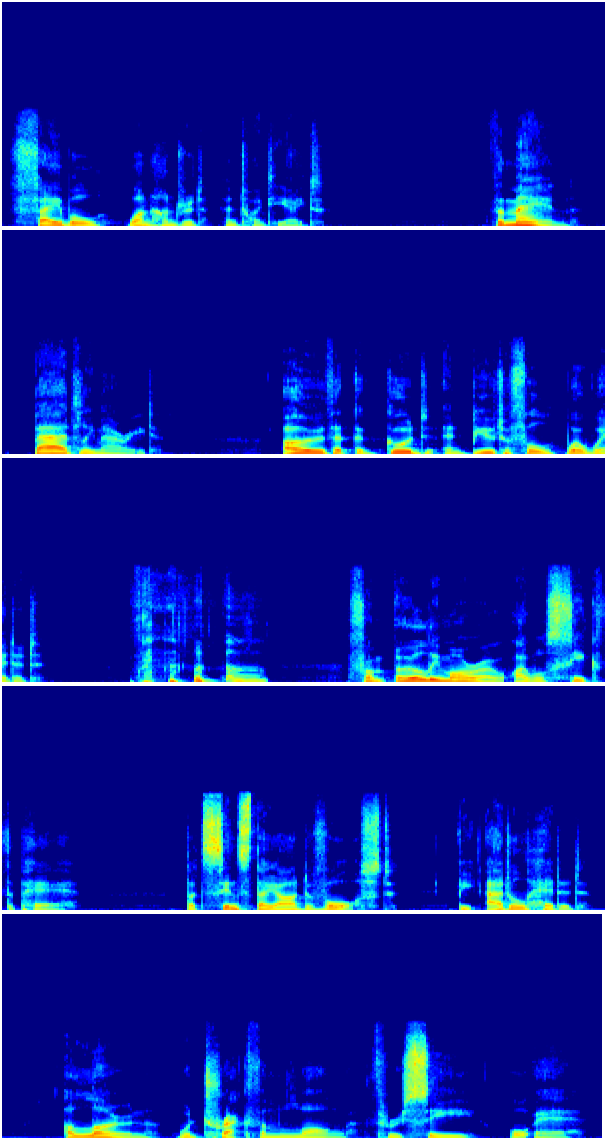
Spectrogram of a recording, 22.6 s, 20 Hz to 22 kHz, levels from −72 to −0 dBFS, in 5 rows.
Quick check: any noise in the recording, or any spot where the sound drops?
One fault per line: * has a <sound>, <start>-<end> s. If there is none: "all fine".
* has a laugh, 10.0-11.1 s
